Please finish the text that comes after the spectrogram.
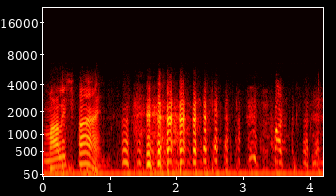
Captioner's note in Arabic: الرجال يضحكون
